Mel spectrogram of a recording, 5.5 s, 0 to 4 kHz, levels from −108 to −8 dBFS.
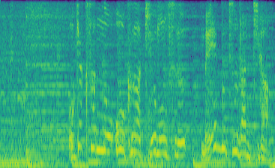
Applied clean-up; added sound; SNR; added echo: none; none; none; none.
